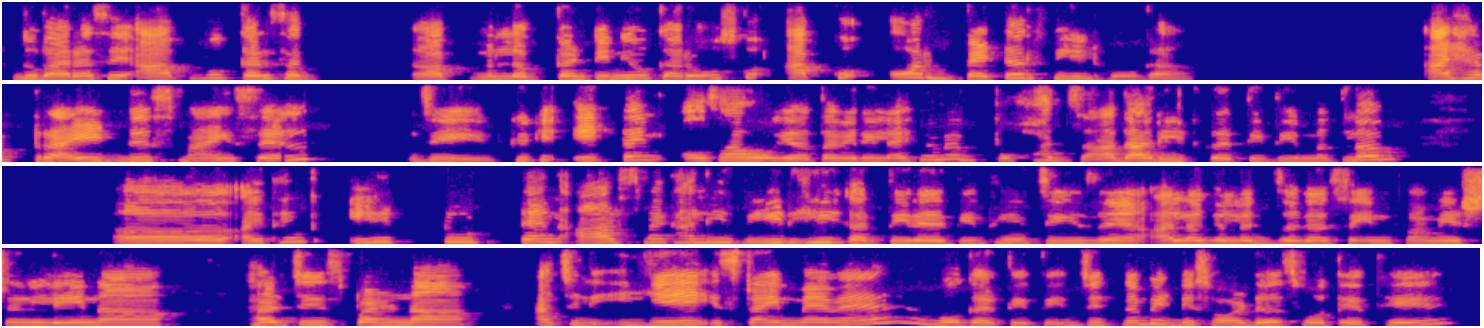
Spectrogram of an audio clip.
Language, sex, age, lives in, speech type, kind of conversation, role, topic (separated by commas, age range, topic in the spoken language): Hindi, female, 25-29, India, conversation, podcast, guest, Naya hobby start karne ke liye kaunse simple steps follow karne chahiye?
